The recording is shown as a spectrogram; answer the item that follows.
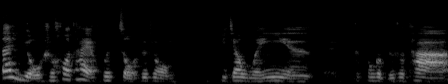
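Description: A woman talks at a fairly quick pace. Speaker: regular podcast guest. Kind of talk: casual chat.

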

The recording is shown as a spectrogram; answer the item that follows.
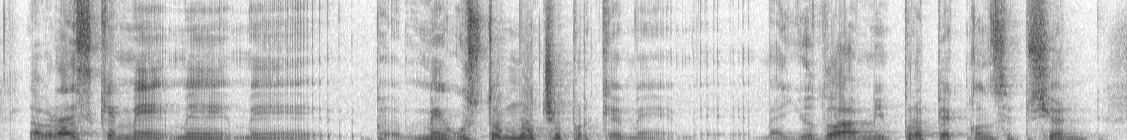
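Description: In a Mexican accent, a man talks fairly slowly with a fairly high pitch, a dark, mellow tone, and lively intonation. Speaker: podcast co-host, writer. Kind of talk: casual chat. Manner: halting, repeats words.

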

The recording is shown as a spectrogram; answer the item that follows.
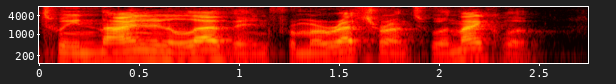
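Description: A bright, sharp voice with a New York accent and ordinary pitch variation, on a very clean recording with a silent background. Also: man. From New York, Harlem. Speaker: bartender. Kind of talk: casual chat. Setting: studio.

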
